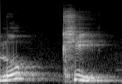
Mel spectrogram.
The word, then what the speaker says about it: লক্ষ্মী: শব্দের প্রমিত উচ্চারণ কোনটি লক্ষী শব্দের প্রমিত উচ্চারণ হচ্ছে লক্ষ্মী লক্ষী এরপর হচ্ছে প্রমিত উচ্চারণের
